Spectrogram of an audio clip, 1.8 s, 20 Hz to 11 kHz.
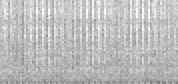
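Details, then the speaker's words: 2017 Chevy Trax with P0171 lean, stall and rough idle from a stuck-open purge valve; after unsticking, the valve is commanded on: quick even ticking, about thirteen a second, over a steady idle. Normal purge valve pulsing. "I'm going to command it on. You hear it pulsing now as before it was not."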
